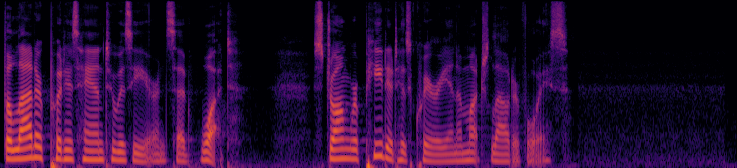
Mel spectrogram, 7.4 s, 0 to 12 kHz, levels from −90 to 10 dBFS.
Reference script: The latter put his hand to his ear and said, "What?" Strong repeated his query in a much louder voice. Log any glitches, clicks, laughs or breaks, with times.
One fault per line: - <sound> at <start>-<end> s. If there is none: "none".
none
